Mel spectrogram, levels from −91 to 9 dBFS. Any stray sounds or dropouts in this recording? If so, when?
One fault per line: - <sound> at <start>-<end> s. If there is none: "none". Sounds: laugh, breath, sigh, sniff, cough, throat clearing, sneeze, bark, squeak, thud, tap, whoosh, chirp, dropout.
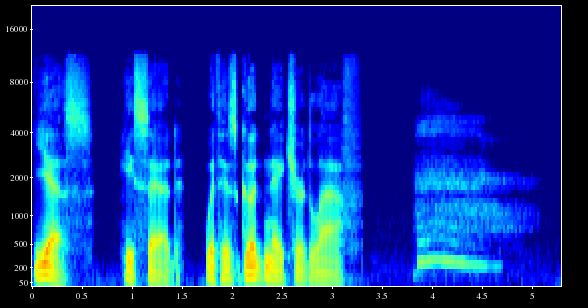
- sigh at 3.8-5.1 s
